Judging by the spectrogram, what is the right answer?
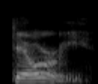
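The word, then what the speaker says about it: theorie: to his own theory it looks like the word theory but it's it's that they don't pronounce ch's and neither dutch nor german so it's teori kaiori so according to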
